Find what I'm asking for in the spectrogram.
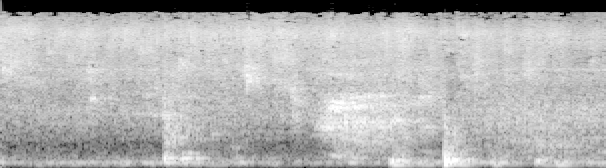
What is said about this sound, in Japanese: それじゃあ、次は、クリトリスにシャワーを当てたいと思います。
